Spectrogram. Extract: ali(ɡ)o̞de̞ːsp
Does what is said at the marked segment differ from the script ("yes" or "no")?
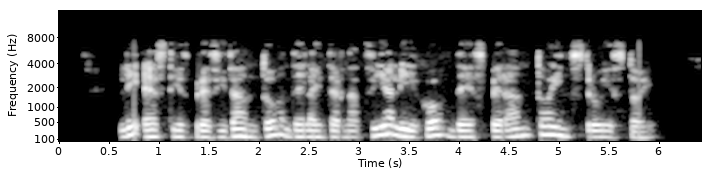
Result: no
